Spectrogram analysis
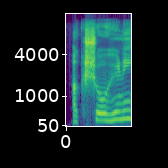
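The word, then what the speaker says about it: अक्षौहिणी: बिल्कुल इसका उच्चारण थोड़ा कठिन है क्योंकि ये प्राचीन काल की एक विशिष्ट सैन्य टुकड़ी का नाम हुआ करता था। अच्छा आर्मी फॉर्मेशन हां ऐतिहासिक रूप से इसका उच्चारण अक्षोहिणी ही रूढ़ हो गया। अगर गणितीय नियम लगाया जाता तो अक्ष का अ और उहिनी का उ मिलकर अक्षोहिणी बनना चाहिए था ओ की मात्रा के साथ।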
